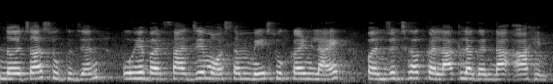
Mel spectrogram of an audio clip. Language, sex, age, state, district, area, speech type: Sindhi, female, 18-30, Maharashtra, Mumbai Suburban, urban, spontaneous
